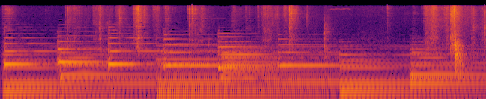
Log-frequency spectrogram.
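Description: Soft piano music playing slow, held notes. Under it come a few crisp knife cuts through a red bell pepper on a wooden cutting board, the clearest about six seconds in.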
